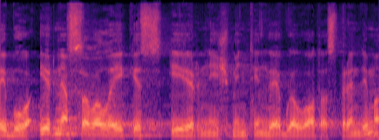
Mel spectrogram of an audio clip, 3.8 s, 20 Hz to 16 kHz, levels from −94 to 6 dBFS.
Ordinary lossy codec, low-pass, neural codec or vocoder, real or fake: AAC, 48 kbps; 14.4 kHz; none; real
